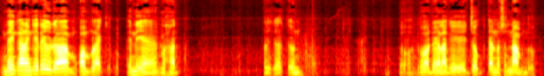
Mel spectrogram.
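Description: An Indonesian man hosts a motovlog, riding a motorbike along rural roads and chatting casually to viewers, whom he treats as friends. His medium-pitched voice moves at a normal speed with vocal fry and frequent pauses, and he laughs often in a relaxed way. A faint hiss or hum sits under the recording.

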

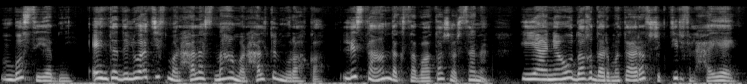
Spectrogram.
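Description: Middle-aged Egyptian father, firm and protective, gentle advice, a woman reading, quick. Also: a little high, very animated.

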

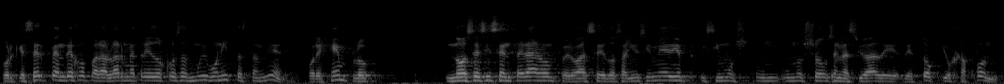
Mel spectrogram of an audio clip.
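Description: A Mexican man in his thirties doing a stand-up comedy monologue, telling crude, slangy stories and shouting some bits. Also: a little high, a little fast. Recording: live show with loud audience noise.

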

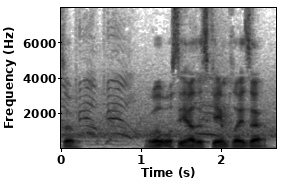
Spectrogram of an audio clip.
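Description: A man with a scratchy, sick-sounding throat, giving laid-back, casual commentary on the game he's playing, with short excited outbursts. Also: a bass voice, normal speed, crowd noise. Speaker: gaming YouTuber.

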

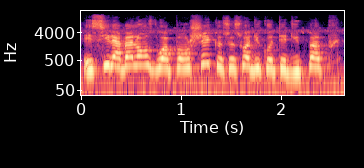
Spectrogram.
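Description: A woman's voice: high-pitched, fast talker, a little hiss or hum, close to an everyday voice. A woman reading aloud as a fierce, bitter old revolutionary on his deathbed who speaks in impassioned accusations.

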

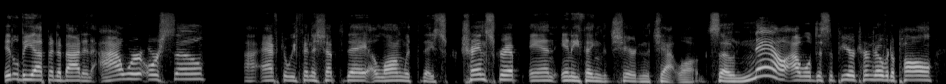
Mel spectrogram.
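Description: An upbeat man with a fairly high voice hosts a live training webinar, chatting with fillers. The sound is close and dry, like a video call mic. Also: big pitch swings, brisk, a bit bright, no echo. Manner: upbeat, conversational, many fillers. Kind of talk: friendly webinar hosting.

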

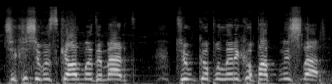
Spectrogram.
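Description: A man, the channel host, playing a father who desperately searches for his wife and son among zombies, shouting and then whispering. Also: very high-pitched, little pitch movement, takes it slowly. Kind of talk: game story acting.

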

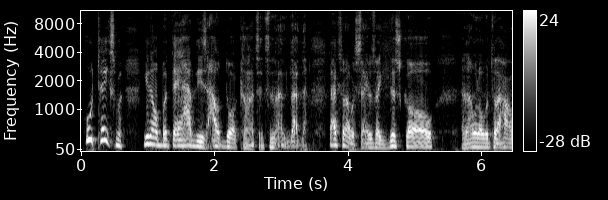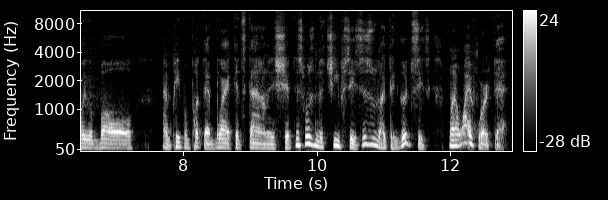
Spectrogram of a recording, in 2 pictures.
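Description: A middle-aged man hosting a podcast, telling profane, animated stories in casual chat. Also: lowish voice, fairly quick. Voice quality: gravelly. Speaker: podcast host.

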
